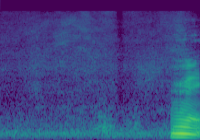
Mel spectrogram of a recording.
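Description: A cloth rubs softly against the inside of a windshield.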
